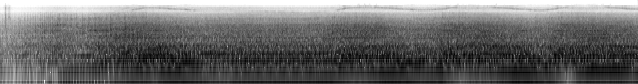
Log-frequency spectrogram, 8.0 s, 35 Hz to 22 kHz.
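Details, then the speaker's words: 6-ton diesel truck, unloaded, idling and revved: deep diesel clatter rising and easing with revs, no knocks, rattles or grinding. Normal running. "look at that guys no funny noises or anything let's see how she [Music] runs"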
